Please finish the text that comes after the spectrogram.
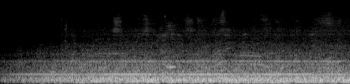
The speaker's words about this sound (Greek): Και έτσι, να με τώρα, αρχές Νοεμβρίου του 1989, μέσα στο αεροπλάνο της Λουφκάνσα, να κόβουμε κύκλους πάνω από το αεροδρόμιο του Αμβούργου.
